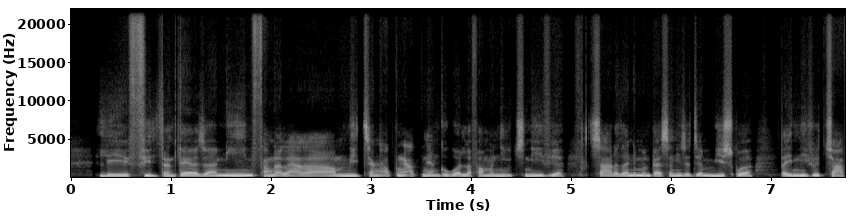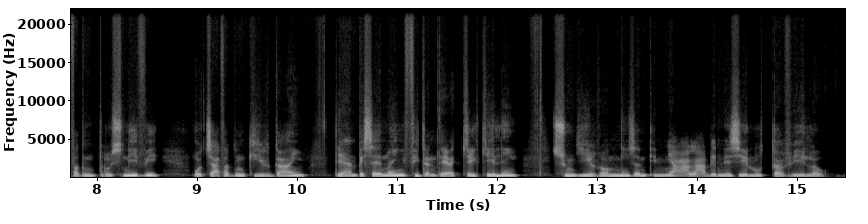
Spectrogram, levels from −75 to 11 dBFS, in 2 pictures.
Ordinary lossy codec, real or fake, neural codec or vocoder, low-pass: none; fake; autoencoder, 48 kHz, 32 numbers a frame, DAC-VAE, trained on Japanese speech; none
